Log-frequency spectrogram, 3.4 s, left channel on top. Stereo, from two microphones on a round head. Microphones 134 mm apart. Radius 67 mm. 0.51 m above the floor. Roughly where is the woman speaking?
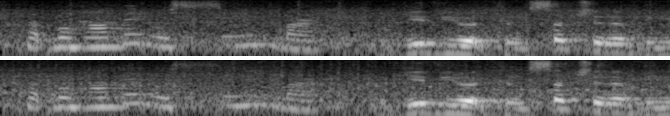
Left.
